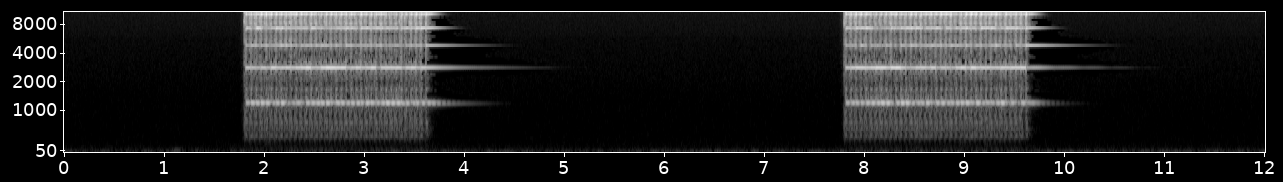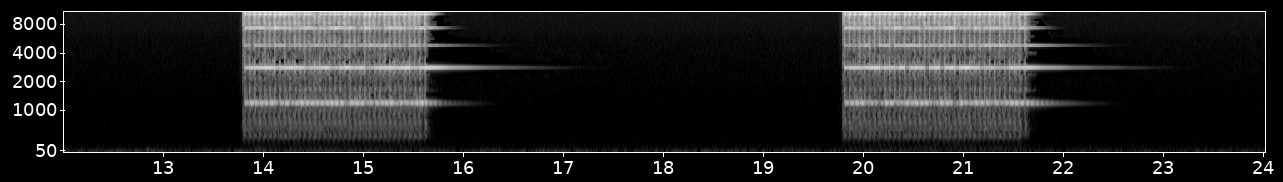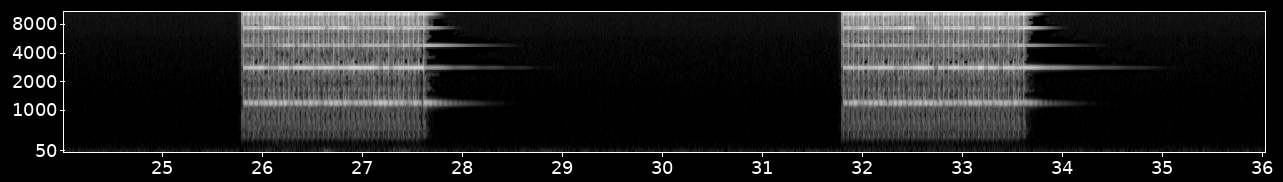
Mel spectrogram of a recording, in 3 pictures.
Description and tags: Western Electric Princess Telephone Ringing
A Western Electric “Princess” telephone (model number CS2702BMG, manufactured mid-1984) ringing. Recorded from ~ 1 metre away with a Marantz PMD620. Light background noise reduction has been applied.
Each ring is 6 seconds apart.
bell, ring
